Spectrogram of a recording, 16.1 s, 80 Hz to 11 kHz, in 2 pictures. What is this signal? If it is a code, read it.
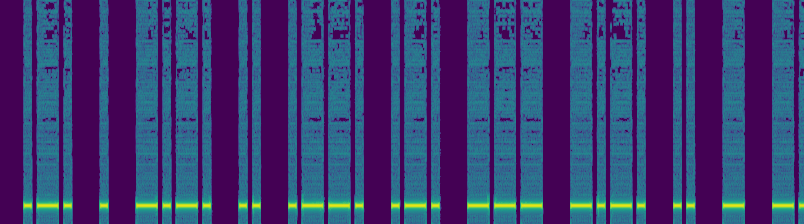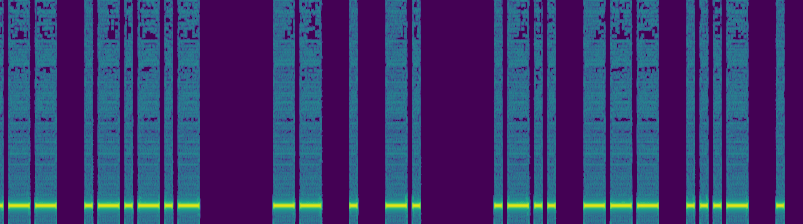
Morse code, heard as a keyed tone, about 18 wpm, spaced as for 15 wpm, 1000 Hz. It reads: RECIPROCITY. MEN LOVE
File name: qotdfiles / 15wpm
